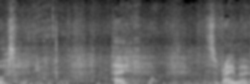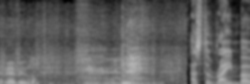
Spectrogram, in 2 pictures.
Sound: both softly chuckle

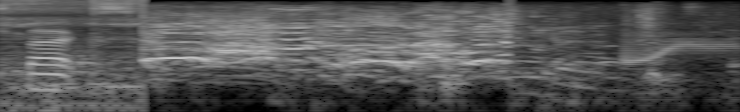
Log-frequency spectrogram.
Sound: screaming

